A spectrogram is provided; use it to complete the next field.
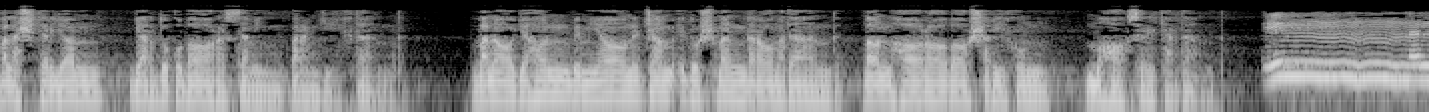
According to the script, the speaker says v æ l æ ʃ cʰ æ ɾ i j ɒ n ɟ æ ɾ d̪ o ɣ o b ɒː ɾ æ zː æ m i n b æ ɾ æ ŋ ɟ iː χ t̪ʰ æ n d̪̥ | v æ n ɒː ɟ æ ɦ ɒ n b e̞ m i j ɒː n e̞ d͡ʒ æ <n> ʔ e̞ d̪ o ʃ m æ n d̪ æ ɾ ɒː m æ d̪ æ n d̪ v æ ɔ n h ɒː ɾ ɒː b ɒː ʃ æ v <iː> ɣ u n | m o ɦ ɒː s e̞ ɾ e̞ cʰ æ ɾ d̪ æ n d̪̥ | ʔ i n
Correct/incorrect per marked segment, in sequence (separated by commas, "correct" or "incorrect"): incorrect, correct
